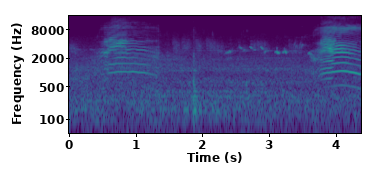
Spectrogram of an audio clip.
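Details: A stray cat perched on a fence on a coronavirus-closed campus gives two clear, arching meows about three seconds apart, directed at the recordist. Light twittering of small birds fills the gap.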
